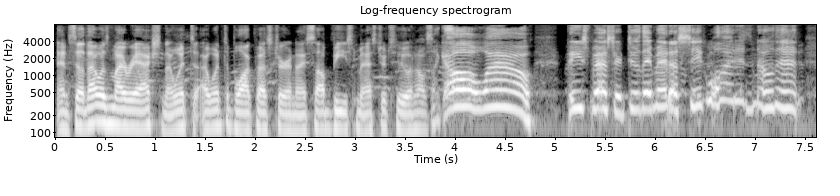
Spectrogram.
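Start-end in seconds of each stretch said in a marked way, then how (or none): 3.9-7.4 put-on very high, childish, gee-whiz little-kid voice. Recalling finding Beastmaster two at Blockbuster as a child, in a little kid voice. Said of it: "that's my little kid voice".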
